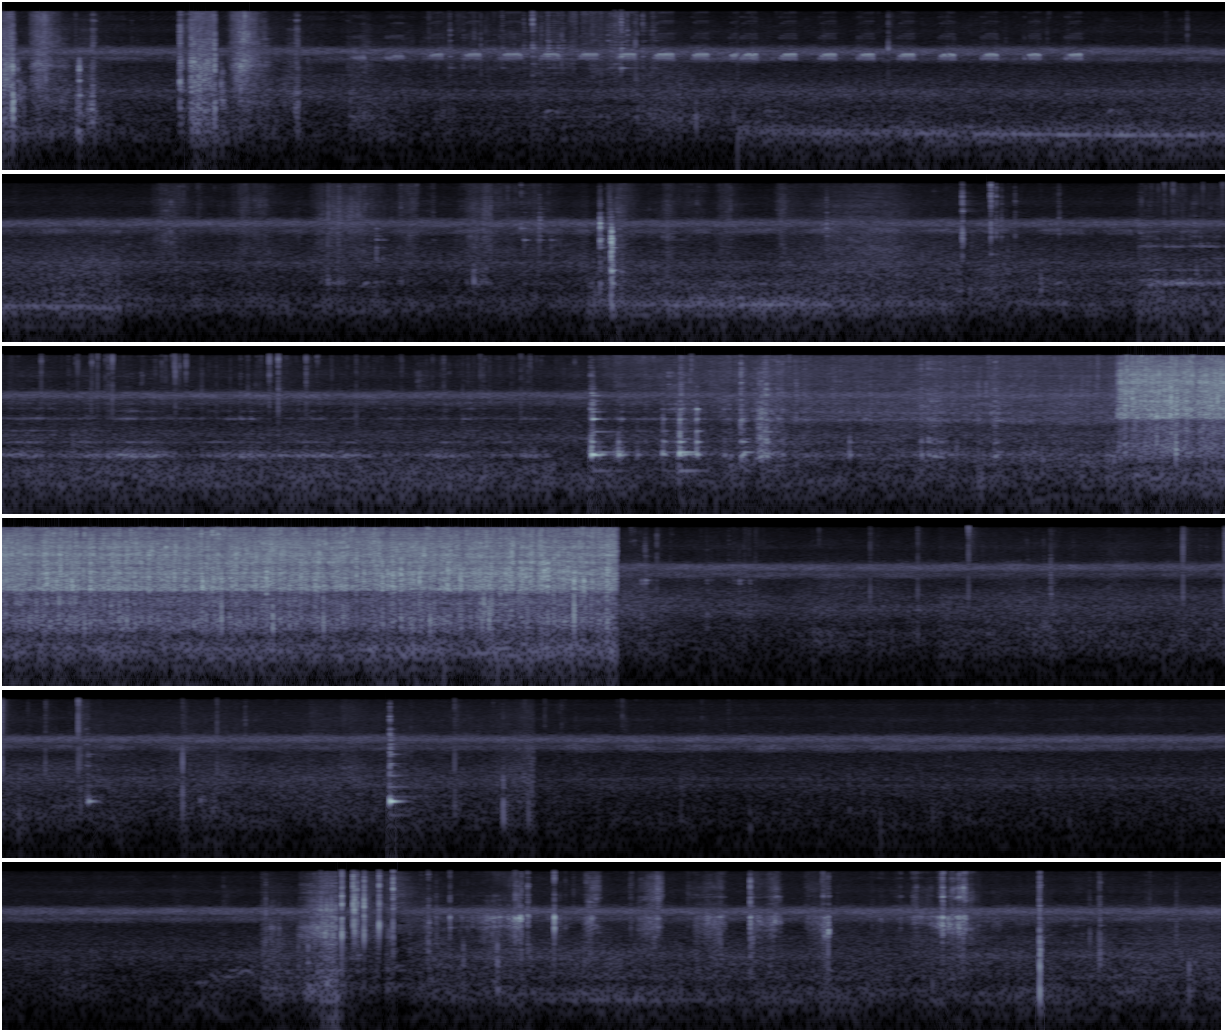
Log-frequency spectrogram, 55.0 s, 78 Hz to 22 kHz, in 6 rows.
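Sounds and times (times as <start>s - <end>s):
crickets chirping: 0.0s - 55.0s
food sizzling in a hot pan: 17.7s - 32.2s.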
